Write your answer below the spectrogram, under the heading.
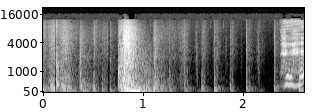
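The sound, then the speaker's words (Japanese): A basketball dunk lands with one loud, heavy thud among scattered lighter knocks, and a voice is heard briefly at the end. “へへ、私だってダンクできるんだよ。”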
